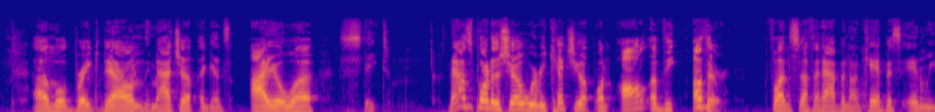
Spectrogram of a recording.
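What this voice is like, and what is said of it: Voice sounds rough and unwell. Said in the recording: “Hopefully, my voice sounds a little bit better by then, but it probably won't.”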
